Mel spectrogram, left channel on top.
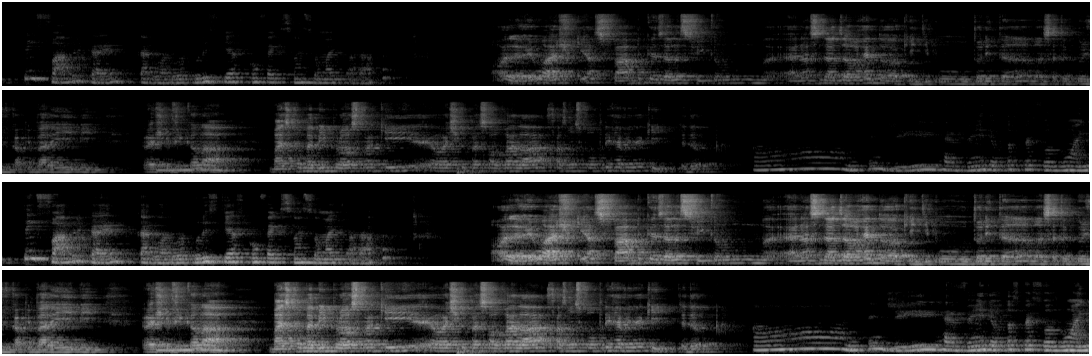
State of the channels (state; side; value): quieter; left; 11.3 dB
